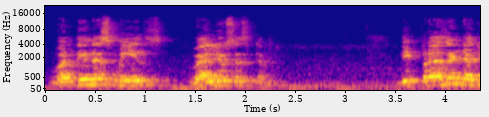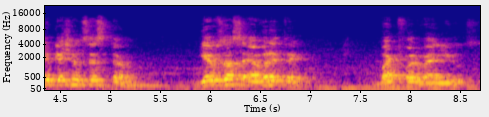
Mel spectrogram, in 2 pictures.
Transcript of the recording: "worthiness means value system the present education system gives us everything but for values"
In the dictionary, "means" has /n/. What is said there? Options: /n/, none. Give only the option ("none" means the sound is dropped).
/n/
